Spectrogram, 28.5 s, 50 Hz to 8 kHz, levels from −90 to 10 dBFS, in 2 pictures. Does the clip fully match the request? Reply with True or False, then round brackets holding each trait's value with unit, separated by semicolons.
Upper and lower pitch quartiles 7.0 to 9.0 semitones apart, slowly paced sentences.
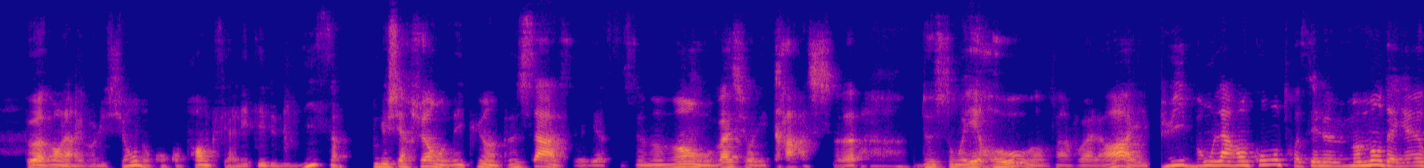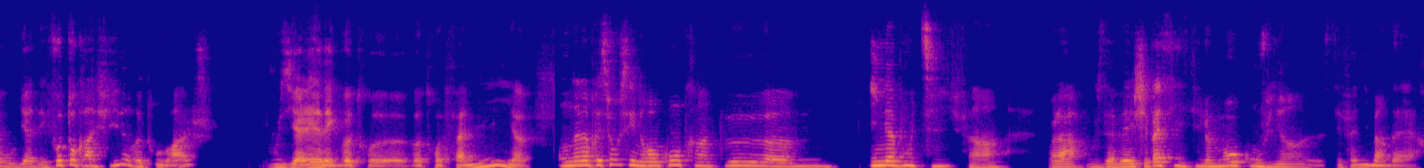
False (7.9 semitones; 185 wpm)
